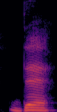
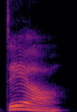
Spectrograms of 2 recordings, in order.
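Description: First: The word ends without an open A-like sound. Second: The word ends in an open A-like sound. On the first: The speaker calls it wrong. "Wir sagen nicht de" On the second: The speaker calls it right. "wir sagen der"

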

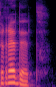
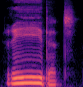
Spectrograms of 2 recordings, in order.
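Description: First: The first e vowel is short. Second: The first e vowel is long. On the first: The speaker calls it wrong. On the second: The speaker calls it right.

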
